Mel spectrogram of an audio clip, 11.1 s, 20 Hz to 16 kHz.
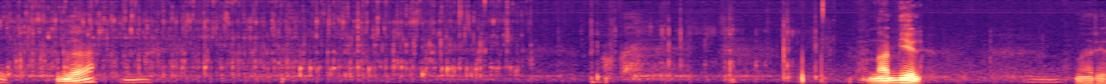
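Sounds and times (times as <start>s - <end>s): water trickling and dripping: 0.0s - 5.4s.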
